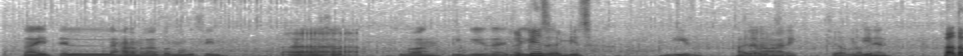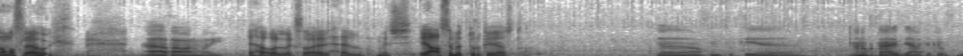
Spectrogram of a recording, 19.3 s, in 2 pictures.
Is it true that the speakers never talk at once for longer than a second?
Yes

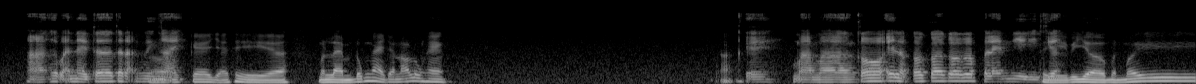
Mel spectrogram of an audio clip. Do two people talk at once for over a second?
No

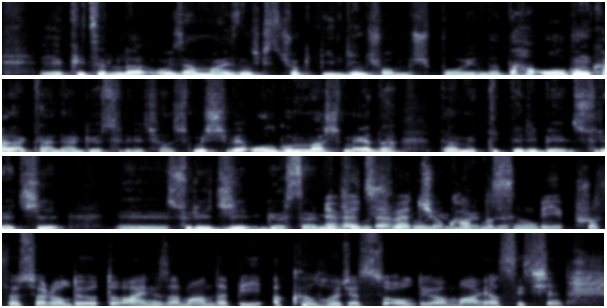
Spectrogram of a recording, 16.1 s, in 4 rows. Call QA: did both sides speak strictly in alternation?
No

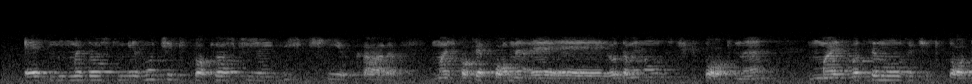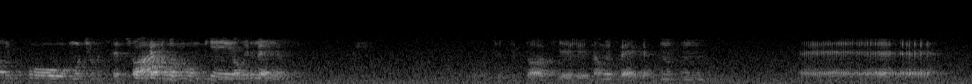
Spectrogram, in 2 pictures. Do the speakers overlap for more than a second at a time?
Yes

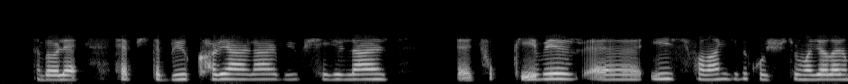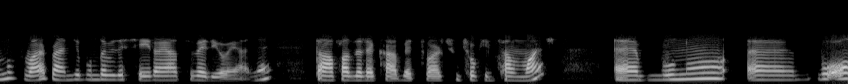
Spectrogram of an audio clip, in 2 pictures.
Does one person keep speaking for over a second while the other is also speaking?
No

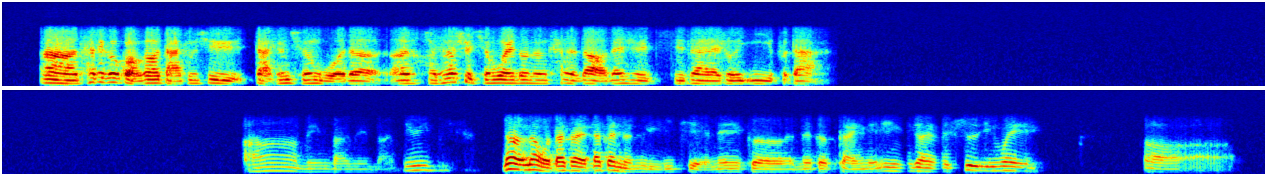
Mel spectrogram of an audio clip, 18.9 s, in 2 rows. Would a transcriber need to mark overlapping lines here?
No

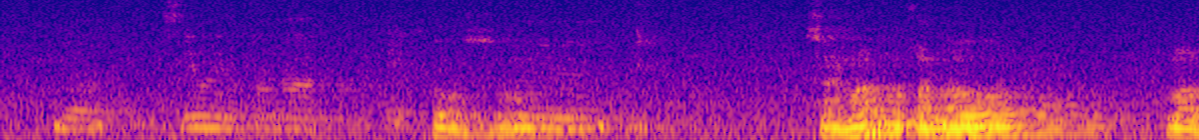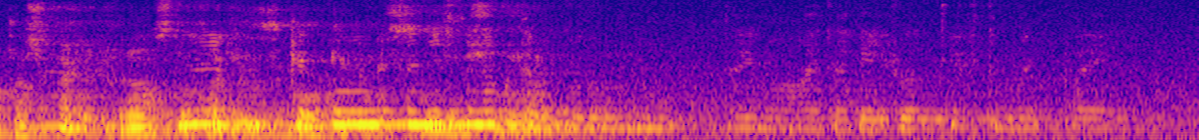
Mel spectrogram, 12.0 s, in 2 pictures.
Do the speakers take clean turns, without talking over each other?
No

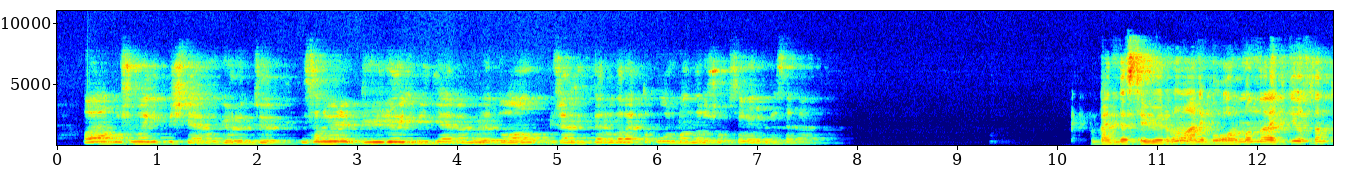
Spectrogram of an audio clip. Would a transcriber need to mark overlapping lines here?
No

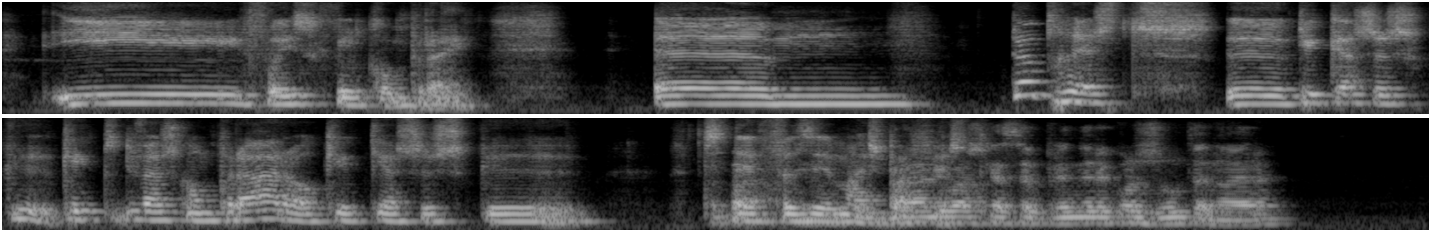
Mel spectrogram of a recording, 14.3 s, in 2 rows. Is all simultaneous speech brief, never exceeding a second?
No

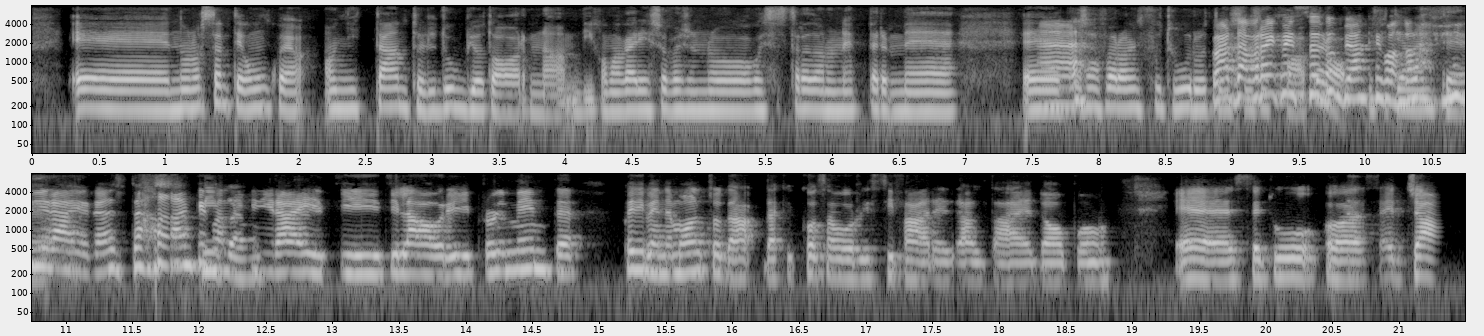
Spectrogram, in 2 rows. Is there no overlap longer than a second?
No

